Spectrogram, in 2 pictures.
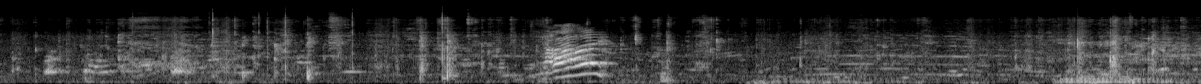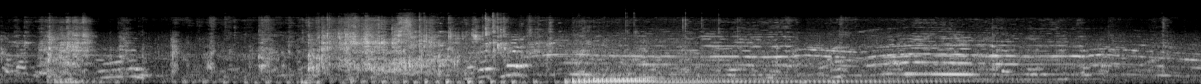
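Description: A motorcycle engine drawing near and passing, growing louder from about ten seconds in, with voices and music in the background.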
